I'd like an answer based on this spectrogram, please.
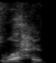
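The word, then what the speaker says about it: واحد: You do not even know how to say it is not wahid, it's wahid.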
